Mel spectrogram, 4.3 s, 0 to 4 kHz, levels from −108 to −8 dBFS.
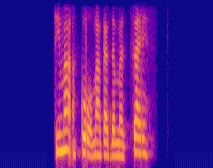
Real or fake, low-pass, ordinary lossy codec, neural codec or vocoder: fake; 3.6 kHz; Opus, 64 kbps; autoencoder, 48 kHz, 32 numbers a frame, DAC-VAE, trained on Japanese speech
